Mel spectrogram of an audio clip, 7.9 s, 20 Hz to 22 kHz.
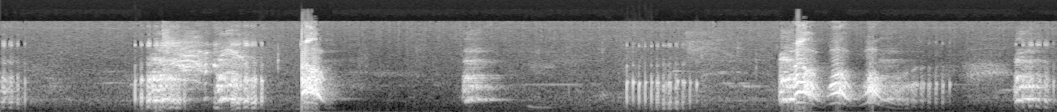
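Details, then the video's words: Tommy, a small 13-pound Shih Tzu, barking at a computer indoors; bursts of shrill yapping barks, some run together into rough growly strings, separated by short quiet gaps. "Tommy the shih tzu barking at the computer"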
